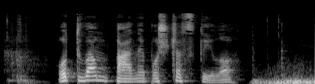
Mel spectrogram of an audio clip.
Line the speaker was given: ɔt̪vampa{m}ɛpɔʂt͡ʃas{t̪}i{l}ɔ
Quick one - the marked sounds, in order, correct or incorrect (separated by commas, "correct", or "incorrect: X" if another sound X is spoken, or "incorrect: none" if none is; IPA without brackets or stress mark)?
incorrect: n, correct, correct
